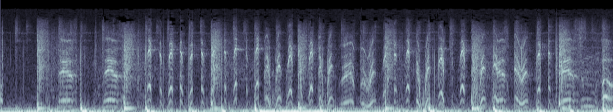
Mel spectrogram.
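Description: Hip-hop DJ mix: a vinyl record scratched on a turntable in rapid back-and-forth strokes over a looping beat. A deep bass note comes back about every three seconds.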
